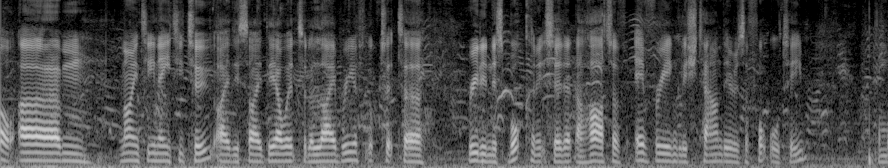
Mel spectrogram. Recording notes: At The Match: Peckham Town 5-0 Stansfeld. With the ongoing pandemic resulting in hundreds of football games being played out in empty stadiums, finding a suitable venue for the return of At The Match has proved a bit trickier than usual. Packed the microphones onto the P4 bus and headed to Peckham Town FC!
